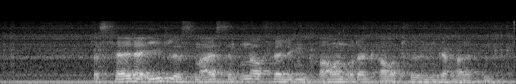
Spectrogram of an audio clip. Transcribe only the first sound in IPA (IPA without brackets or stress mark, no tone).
d̥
